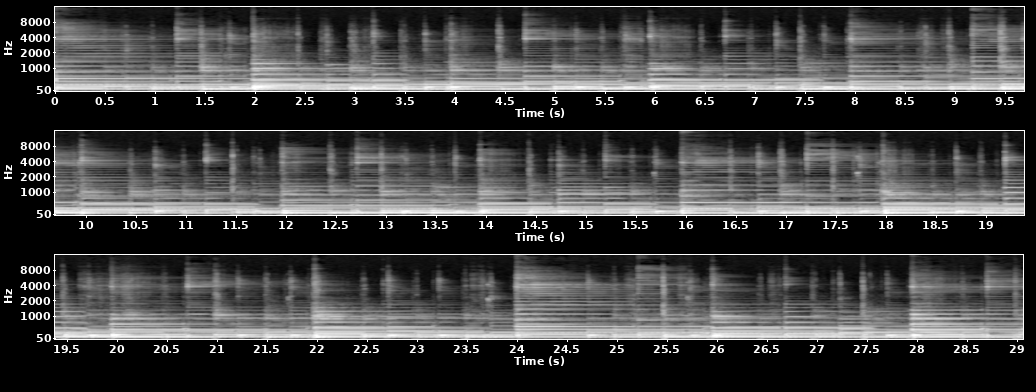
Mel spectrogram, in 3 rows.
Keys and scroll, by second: 0.0 ctrl+shift+v, 2.3 shift+;, 19.4 shift+;.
